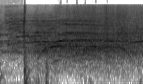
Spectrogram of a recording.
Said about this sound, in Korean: 새 기술 탄생의 순간 숨죽여 지켜보던 객석에서 환호성이 터집니다.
